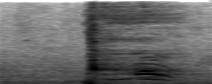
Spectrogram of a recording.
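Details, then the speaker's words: Small dog with allergies, diagnosed by a vet, gives one short harsh cough-like burst then a brief honking, squeaky tone over quiet room noise; she is on medication. Allergic cough. "sorry she's got a weird cough this must be what filming with toddlers is like"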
